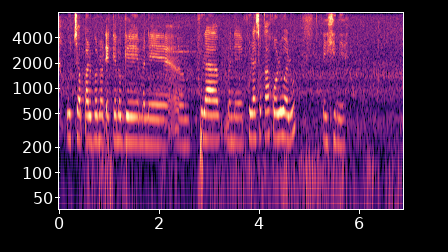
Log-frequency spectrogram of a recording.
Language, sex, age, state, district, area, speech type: Assamese, female, 18-30, Assam, Nalbari, rural, spontaneous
